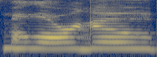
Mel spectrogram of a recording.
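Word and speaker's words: Mar-a-Lago: I think it's pronounced Malargo, but I'm not rich enough to name a house.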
